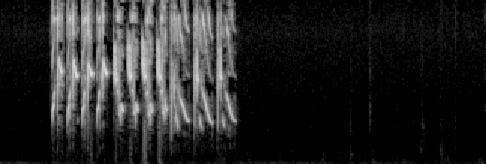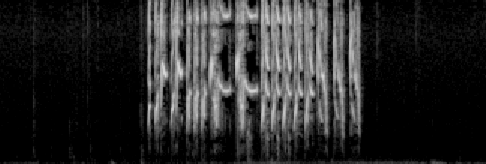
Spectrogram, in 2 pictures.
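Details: Grey-crowned goldfinch singing the 'sava' song, recorded for luring: two loud, rapid twittering phrases of about two seconds each, full of bright metallic trills, with a quiet gap between.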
